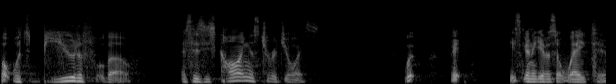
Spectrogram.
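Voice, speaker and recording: A man's medium-pitched voice at a fairly quick pace, somewhat breathy, with ordinary pitch variation and long, frequent pauses. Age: 30s. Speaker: pastor. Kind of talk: sermon. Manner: animated.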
